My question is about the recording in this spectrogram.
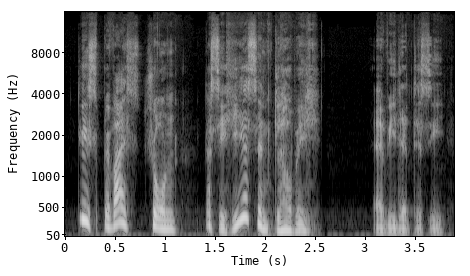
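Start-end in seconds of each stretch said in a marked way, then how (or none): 0.1-2.6 high, coy lady's voice; feigned embarrassment. A narrator's reading. Milady answers her suitor, feigning embarrassment. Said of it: "Verlegenheit heuchelnd".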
